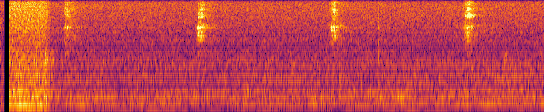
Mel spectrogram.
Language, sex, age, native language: Icelandic, female, 60-69, Icelandic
